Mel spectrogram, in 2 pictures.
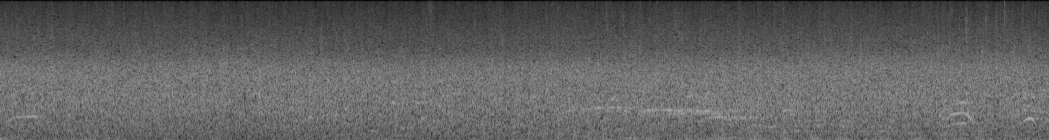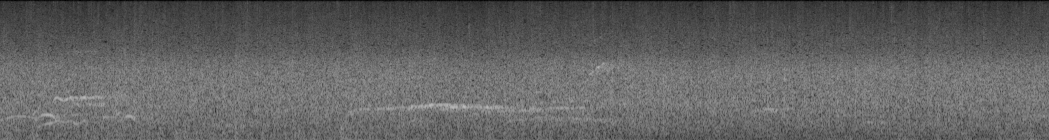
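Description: Concert-hall audience applauding steadily after a violin concerto, with a few voices calling out from the crowd between about ten and twenty-five seconds in.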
